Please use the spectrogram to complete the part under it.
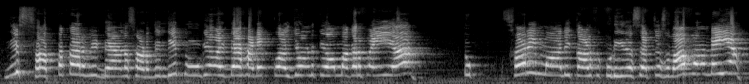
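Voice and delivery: loud, furious scolding; angry tirade. Acted. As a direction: berate her relentlessly. Mother berating daughter at length.

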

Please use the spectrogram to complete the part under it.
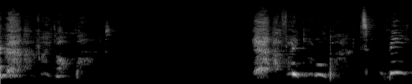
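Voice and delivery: hushed, tearful whisper; whispered sobbing. Acted. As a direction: whisper it through tears. Whispered crying.

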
